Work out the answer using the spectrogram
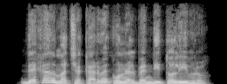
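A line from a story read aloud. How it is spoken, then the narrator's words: Snapped. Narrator (Spanish): le espetó Harry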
